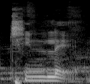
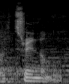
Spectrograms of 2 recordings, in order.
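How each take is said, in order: First: The name begins with a 'ch' sound. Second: The name begins with a 'tr' sound. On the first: The speaker calls it right. "It is pronounced as Chinle" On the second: The speaker calls it wrong. "not Trinle"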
